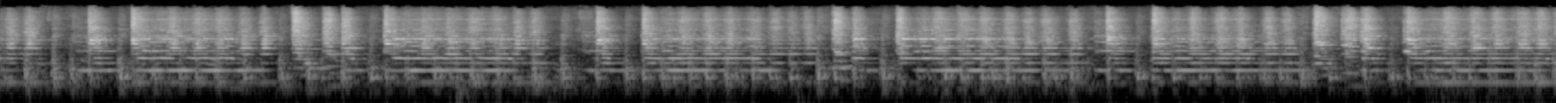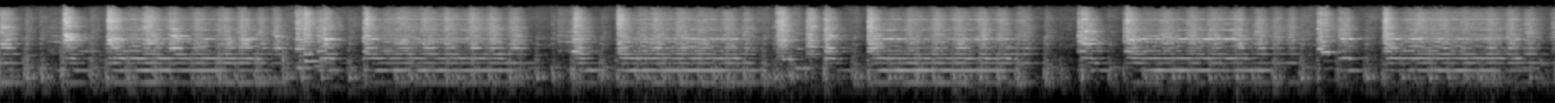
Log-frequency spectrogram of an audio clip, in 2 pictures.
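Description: Andean zampoña panpipes playing a melody together in held, breathy notes, with a stringed instrument accompanying.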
